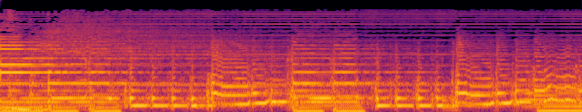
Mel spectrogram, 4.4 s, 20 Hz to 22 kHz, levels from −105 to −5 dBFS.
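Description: USB whine runs from start to finish: a steady tone fixed at 1 kHz, sitting roughly 20 dB below the wanted signal. Current drawn by the USB bus in 1 ms frames repeats a thousand times per second, and that periodic load is leaking into the audio path through shared power or ground. Its pitch never drifts, so it reads as a thin, constant whistle riding underneath everything else.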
